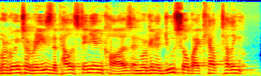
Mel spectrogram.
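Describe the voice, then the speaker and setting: A man casually telling his life story to an audience, lively and self-mocking, with frequent restarts. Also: a little high, a little fast, roomy sound.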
